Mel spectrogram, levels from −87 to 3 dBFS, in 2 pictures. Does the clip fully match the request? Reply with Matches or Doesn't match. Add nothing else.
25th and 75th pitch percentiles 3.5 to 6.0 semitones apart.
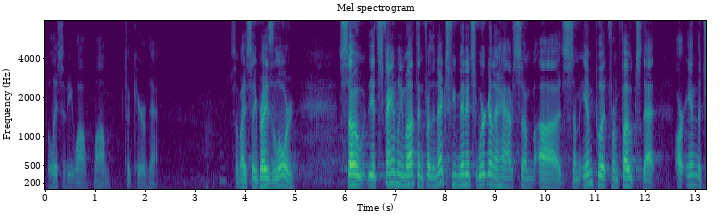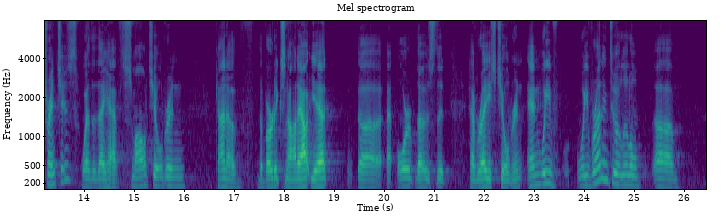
Matches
